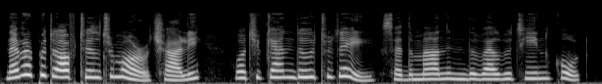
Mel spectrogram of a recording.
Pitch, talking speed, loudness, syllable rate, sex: 275 Hz, 200 wpm, -16 LUFS, 4.7 syllables/s, female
